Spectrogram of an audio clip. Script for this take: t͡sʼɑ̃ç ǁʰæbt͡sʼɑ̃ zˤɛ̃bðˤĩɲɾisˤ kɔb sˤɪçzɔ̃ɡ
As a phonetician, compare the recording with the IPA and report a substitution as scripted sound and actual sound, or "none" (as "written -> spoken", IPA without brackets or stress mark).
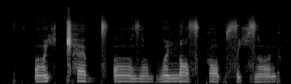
ɔ̃ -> ɑ̃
